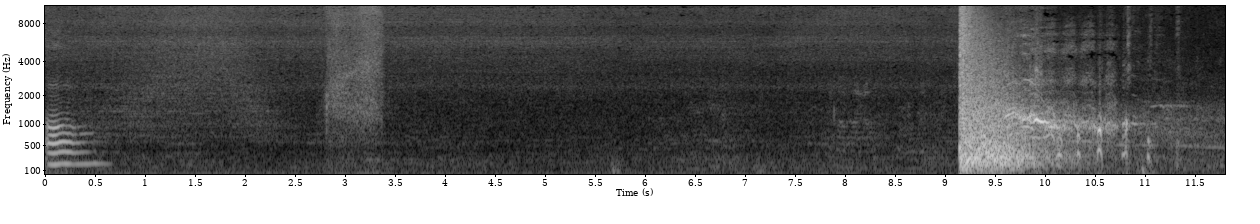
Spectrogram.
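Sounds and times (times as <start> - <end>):
very large balloon bursting: 9.1 - 10.3
laughter: 9.7 - 11.6.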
